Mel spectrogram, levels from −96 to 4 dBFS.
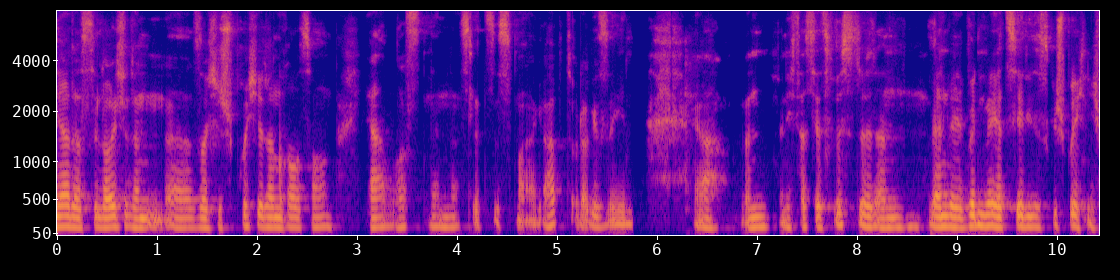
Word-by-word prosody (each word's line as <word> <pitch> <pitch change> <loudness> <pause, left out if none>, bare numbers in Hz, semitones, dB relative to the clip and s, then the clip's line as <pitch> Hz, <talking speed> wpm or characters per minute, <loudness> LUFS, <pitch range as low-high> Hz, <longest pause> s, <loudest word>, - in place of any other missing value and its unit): ja, 140 0 +7
dass 130 -1 +2
die 135 - -2
Leute 135 +2 +4
dann, 125 -2 0
äh, 125 0 -2
solche 125 0 -1
Sprüche 140 +1 0
dann 130 -1 +4
raushauen: 130 +1 -2 0.4
„Ja, 130 +2 0
wo 130 - -7
hast 130 0 -3
du 140 - -6
denn 135 -1 -4
das 140 +1 -3
letztes - - -2
mal - - -6
gehabt 155 +1 -5
oder - - -4
gesehen?“ 85 - -2 0.6
Ja, 120 -2 -3 0.2
wenn 130 +1 0
wenn - - -6
ich 130 +1 -5
das 130 - -2
jetzt 135 0 -1
wüsste, 150 -3 +2
dann 130 +2 -2
wären 140 0 +5
wir 130 -2 +4
würden 145 0 +6
wir 145 - +7
jetzt 135 0 +5
hier 140 - +5
dieses 135 -2 0
Gespräch - - 0
nicht - - -5
130 Hz, 220 wpm, -27 LUFS, 130-140 Hz, 0.6 s, ja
